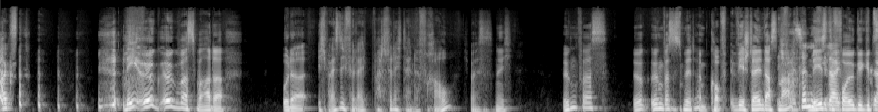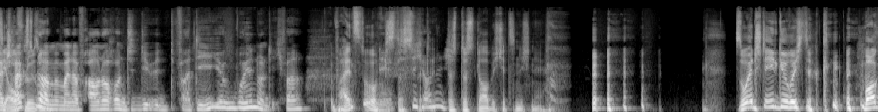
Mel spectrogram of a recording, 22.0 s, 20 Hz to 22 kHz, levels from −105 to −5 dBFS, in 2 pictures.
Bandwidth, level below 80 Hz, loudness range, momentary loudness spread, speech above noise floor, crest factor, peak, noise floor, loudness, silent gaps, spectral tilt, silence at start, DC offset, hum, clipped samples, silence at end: 16.5 kHz; -48 dBFS; 10 LU; 18 LU; 66 dB; 22 dB; 0 dBFS; -87 dBFS; -22 LUFS; none; -6 dB/octave; 0 s; under 0.1%; none; under 0.1%; 0 s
